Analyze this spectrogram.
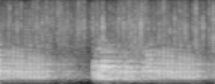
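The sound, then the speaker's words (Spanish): Lions roar loudly, a deep rumbling growl that fades, then a second powerful roar bursts in right after and carries on without pause. “Rugieron los leones.”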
